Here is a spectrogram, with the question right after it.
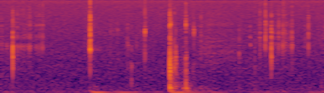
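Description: A steel utility-knife blade cuts slices off a hand-sized, solid green and white soap bar with a glitter edge, held in the hand. Soft, crisp scraping clicks and bright ticks are spread through the quiet clip. The strongest slice lands in the middle with a dull low thud and dies away almost at once.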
